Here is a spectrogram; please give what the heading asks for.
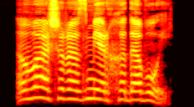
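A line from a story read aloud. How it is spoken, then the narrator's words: Answered dryly, trader. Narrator (Russian): сухо ответил торговец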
